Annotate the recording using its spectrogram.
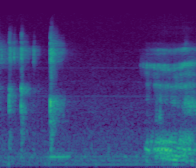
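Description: A quick run of soft mouth clicks, tongue and lips smacking during a thinking pause, bunched in the first second.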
